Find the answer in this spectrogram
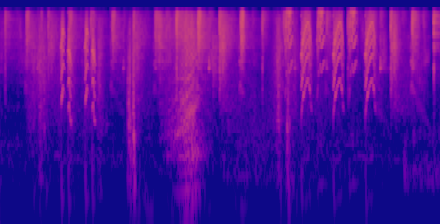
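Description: Cartoon sound effects: a quick run of small clicks with a few short squeaks.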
